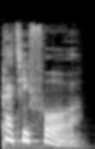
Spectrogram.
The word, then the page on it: petit four: British English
